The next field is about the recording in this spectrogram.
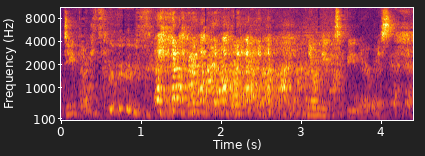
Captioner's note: laughter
